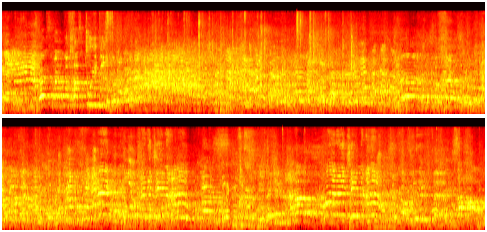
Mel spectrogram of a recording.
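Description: A young woman sings through a loudspeaker in an echoing hall.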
